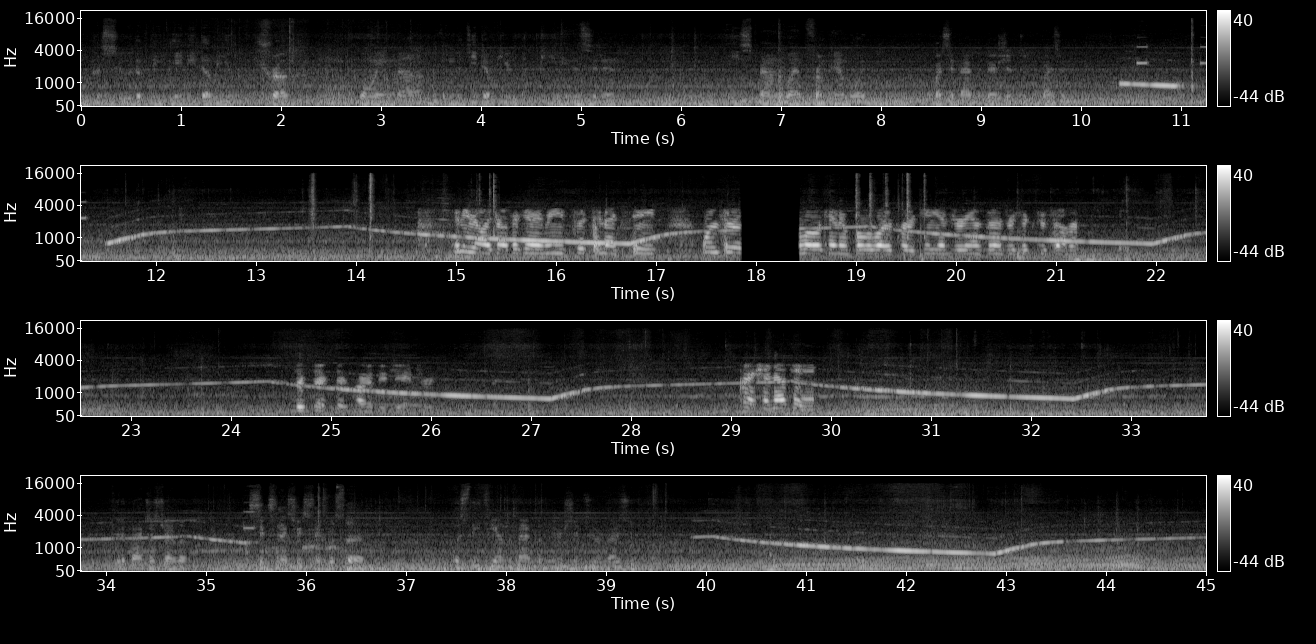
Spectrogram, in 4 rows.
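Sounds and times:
engine and road noise: 0.0s - 45.0s
police siren wailing: 10.3s - 45.0s.

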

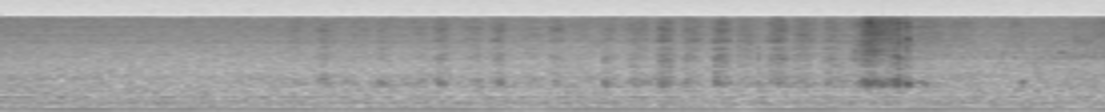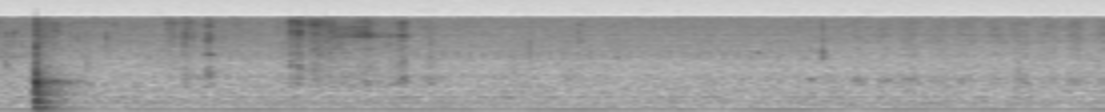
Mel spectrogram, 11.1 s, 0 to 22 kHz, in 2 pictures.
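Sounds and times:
low steady hum: 0.0s - 11.0s
stir stick scraping paper cup: 3.1s - 4.7s, 6.4s - 7.8s.

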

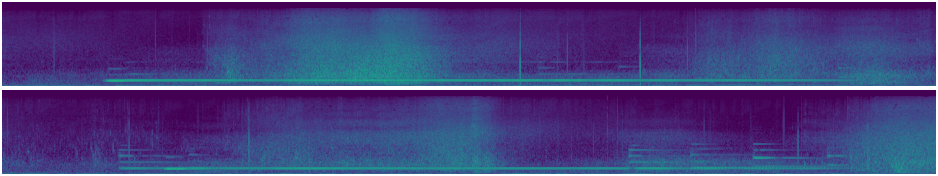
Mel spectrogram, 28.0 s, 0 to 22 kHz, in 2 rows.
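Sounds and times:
vinyl hiss: 0.0s - 14.9s, 15.7s - 28.0s
ambient music low tone: 1.4s - 14.6s, 15.6s - 28.0s.

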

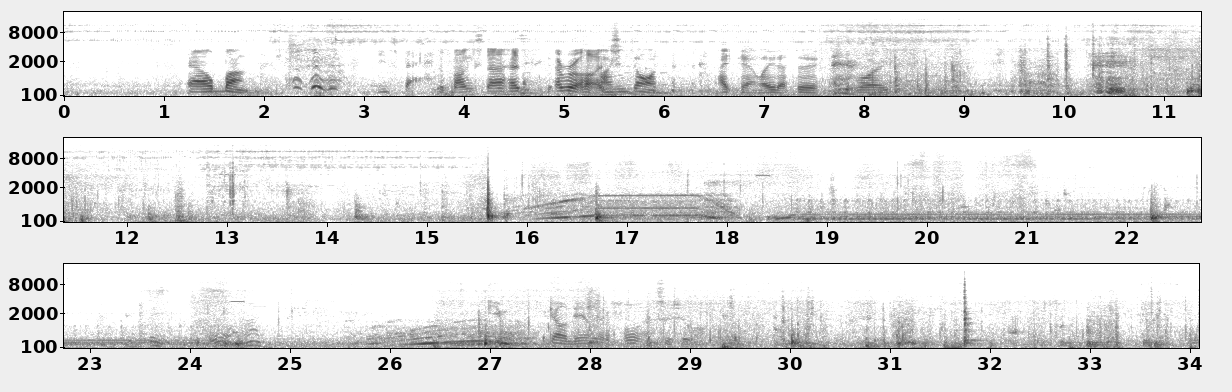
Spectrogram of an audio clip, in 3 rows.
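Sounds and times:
electric motor whine: 0.0s - 27.9s.

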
